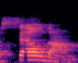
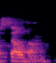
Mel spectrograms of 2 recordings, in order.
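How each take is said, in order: First: The second syllable has a full short o vowel. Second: The second syllable has a reduced schwa vowel. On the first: The speaker calls it wrong. "sound out a word really phonetically" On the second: The speaker calls it right. "immediately correct it"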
